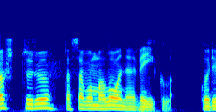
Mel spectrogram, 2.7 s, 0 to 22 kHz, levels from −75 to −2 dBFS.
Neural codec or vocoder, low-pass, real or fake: codec, 44.1 kHz, 7.8 kbps, Pupu-Codec; 5.4 kHz; fake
